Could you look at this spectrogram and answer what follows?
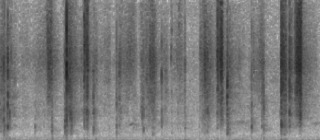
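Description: Tarot cards are shuffled and drawn close up, soft repeated riffling and flicking bursts in quick irregular succession, quiet and without talk.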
